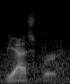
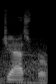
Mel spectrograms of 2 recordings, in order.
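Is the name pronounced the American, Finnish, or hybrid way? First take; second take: hybrid; American. First: The name mixes English and Finnish pronunciation. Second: The name has an American English pronunciation. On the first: This is a compromise used when introducing oneself. "a compromise between Jasper and my real name" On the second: This is how Americans usually say it. "Americans usually tend to go the Jasper route"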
